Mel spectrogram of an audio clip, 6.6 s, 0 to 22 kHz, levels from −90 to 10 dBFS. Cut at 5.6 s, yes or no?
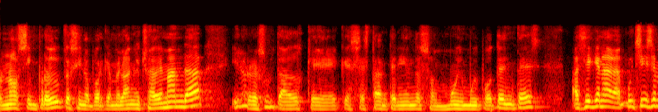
yes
